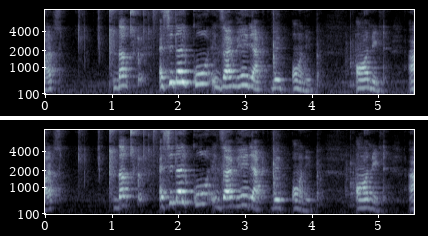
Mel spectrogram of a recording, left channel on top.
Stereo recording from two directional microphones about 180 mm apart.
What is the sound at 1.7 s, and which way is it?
A woman's voice, 50° left (ahead or behind).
